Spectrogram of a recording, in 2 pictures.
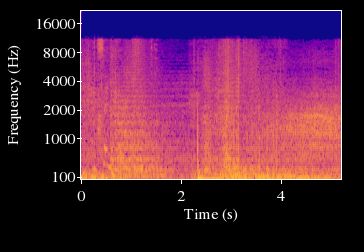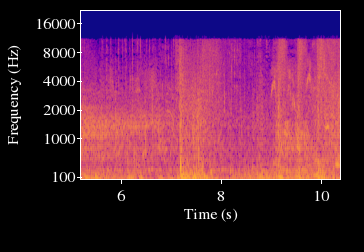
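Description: An Incendio fire spell cast against spiders in Hogwarts Legacy, heard as sudden booming whooshes of flame that erupt twice over rumbling game effects, with a voice speaking in between.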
